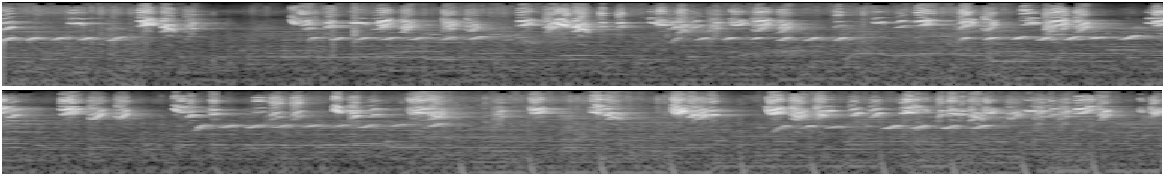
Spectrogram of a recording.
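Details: Red siskin chicks being fed during breeding: short rising buzzy notes in quick runs of five or six, repeated every two to three seconds, over a constant chatter of high, sharp chirps.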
